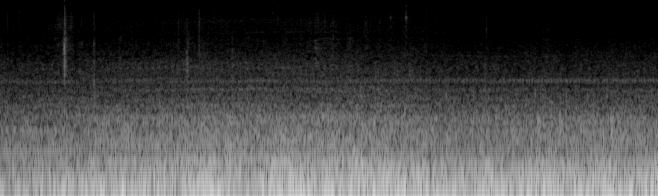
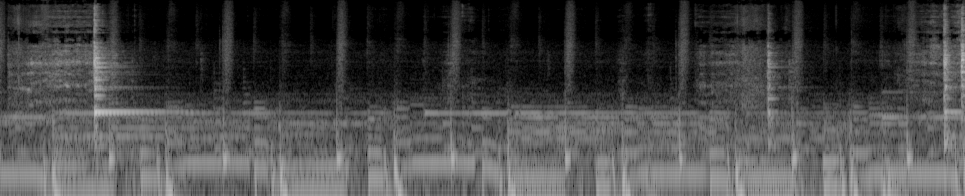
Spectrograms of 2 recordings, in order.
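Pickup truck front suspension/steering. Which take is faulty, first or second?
second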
